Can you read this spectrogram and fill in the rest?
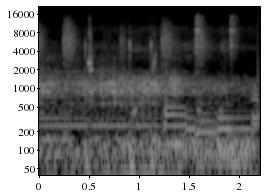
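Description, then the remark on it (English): A truck drives through a parking lot, its deep engine drone steady and loud with shifting low tones as it moves through, with no voices. “Sorry, had a truck drive through the parking lot.”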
